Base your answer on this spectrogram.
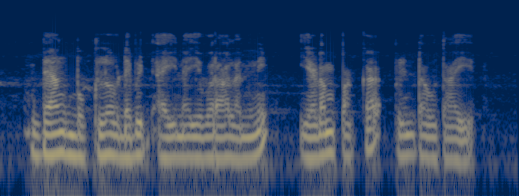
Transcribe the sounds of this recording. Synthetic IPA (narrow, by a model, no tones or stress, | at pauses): bjaːŋk̚bukːlo̞ːɖebiʈɐjinɐjiʋɐɾaːlɐnːi | ɛɽɐmpɐkːɐpɾiɳʈɐwut̪aːjḭ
